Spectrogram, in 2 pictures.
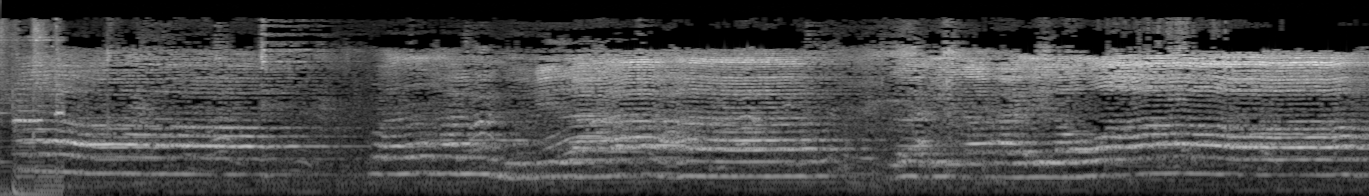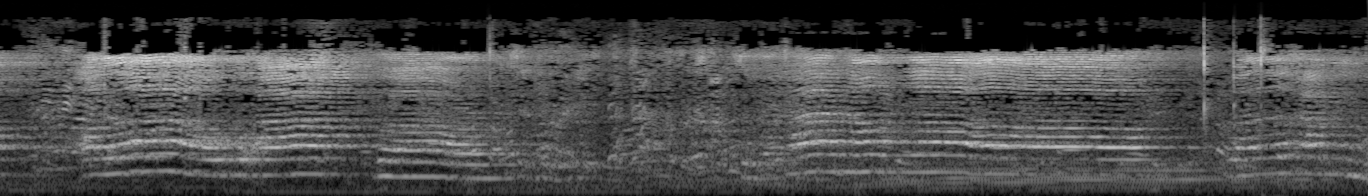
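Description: Young girls singing a song into handheld microphones, holding long notes in phrases.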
